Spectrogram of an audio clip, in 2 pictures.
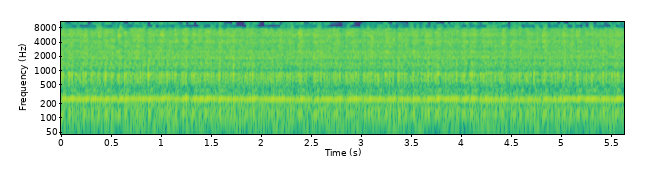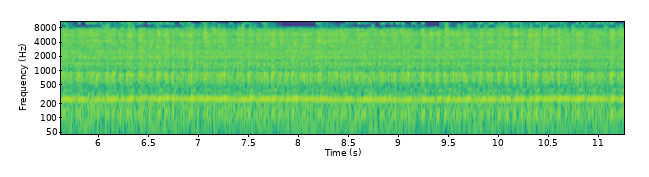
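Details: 2001 Yamaha OX66 150 outboard, remanufactured powerhead with 70 hours, on hose: low uneven idle dropping to 400-500 rpm off fast idle, near stalling, wet irregular exhaust blurping; fuel rail steady 36 psi, injectors cleaned, not every time.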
